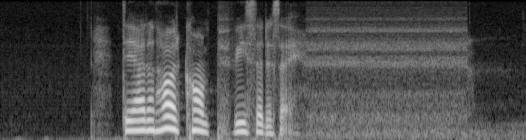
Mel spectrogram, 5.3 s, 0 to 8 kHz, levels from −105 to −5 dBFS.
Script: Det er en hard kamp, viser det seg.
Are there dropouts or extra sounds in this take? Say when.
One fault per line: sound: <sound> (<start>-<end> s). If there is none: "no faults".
no faults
